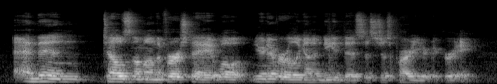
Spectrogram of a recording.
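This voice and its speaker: A man talks at a fairly quick pace. Noticeable background noise runs under his voice. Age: 30s. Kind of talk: personal explanatory talk to camera. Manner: articulate.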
